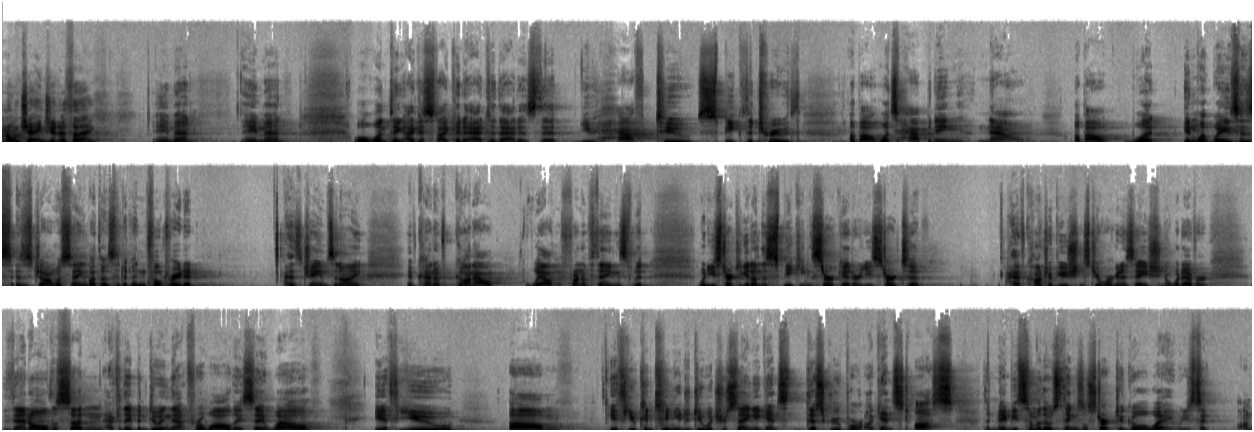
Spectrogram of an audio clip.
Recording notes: At the "With Liberty and Justice for All" conference in Clearwater, FL, a thought-provoking panel took place.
